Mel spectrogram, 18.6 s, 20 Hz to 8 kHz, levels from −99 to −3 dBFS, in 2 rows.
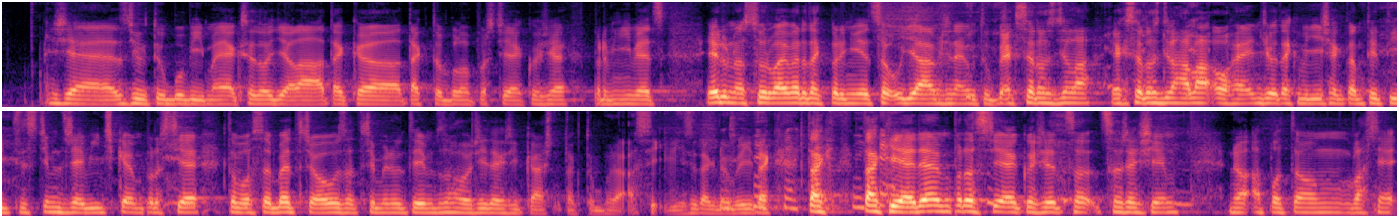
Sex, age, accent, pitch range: male, 20-39, native, 120-135 Hz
